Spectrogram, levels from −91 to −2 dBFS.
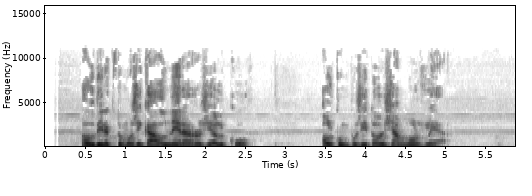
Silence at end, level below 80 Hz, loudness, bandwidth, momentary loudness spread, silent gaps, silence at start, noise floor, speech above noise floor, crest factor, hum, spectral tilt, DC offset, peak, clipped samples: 0.9 s; -74 dBFS; -20 LUFS; 11 kHz; 12 LU; none; 0.45 s; -61 dBFS; 42 dB; 20 dB; none; -5 dB/octave; under 0.1%; -2 dBFS; under 0.1%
